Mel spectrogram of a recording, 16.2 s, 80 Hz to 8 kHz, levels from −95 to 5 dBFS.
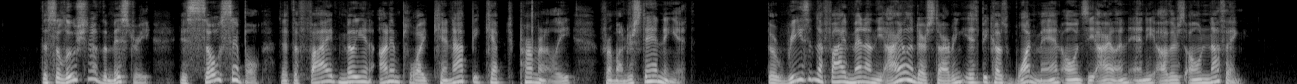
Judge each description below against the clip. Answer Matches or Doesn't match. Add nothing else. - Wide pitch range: Matches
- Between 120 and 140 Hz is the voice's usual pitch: Matches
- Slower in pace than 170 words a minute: Matches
